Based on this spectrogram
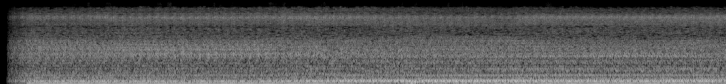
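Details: VAZ 2106 that burns oil: rough, heavy idle with an uneven tapping underneath, about four a second; engine knock, source not pinned down.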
